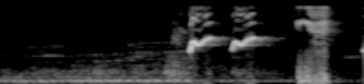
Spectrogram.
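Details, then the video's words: Caged orange-headed thrush, a national champion contest bird from Indonesia, giving short bursts: two bright slurred whistles rising to a high squeak, then a harsh broadband rasp; low steady hum underneath. "KICAU ANIS KEMBANG NGEPLONG JUARA NASIONAL"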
